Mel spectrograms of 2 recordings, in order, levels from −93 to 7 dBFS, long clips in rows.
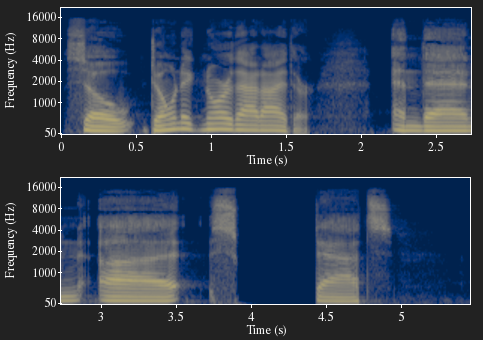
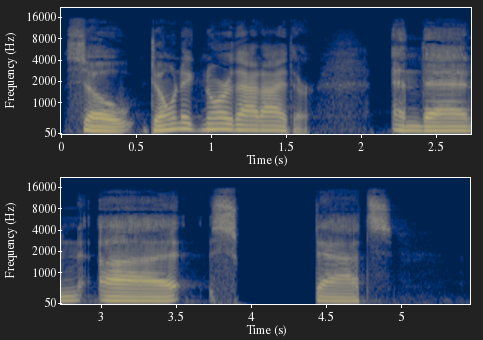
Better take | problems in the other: neither | audio cutting out; at 4 s for 0.5 s; the same in both

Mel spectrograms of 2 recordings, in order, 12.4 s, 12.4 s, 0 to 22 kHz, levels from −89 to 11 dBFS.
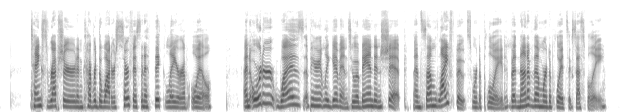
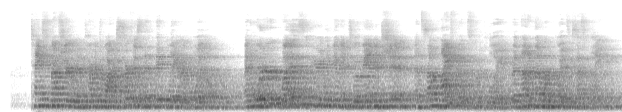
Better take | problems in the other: first | off-mic speech; far // room echo; strong; dies away in 2.9 s

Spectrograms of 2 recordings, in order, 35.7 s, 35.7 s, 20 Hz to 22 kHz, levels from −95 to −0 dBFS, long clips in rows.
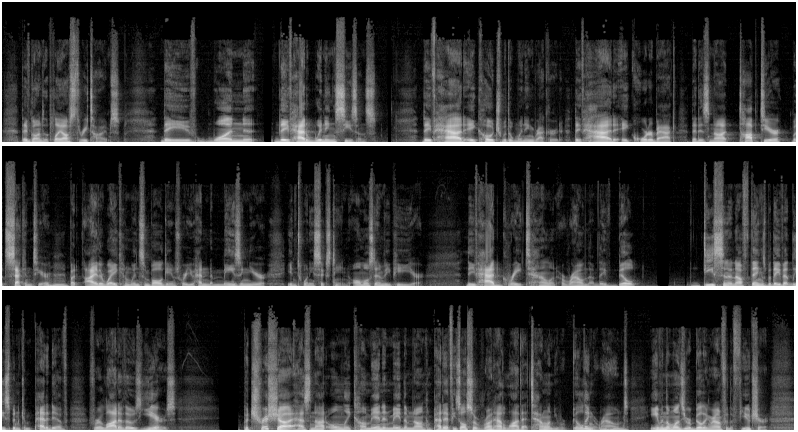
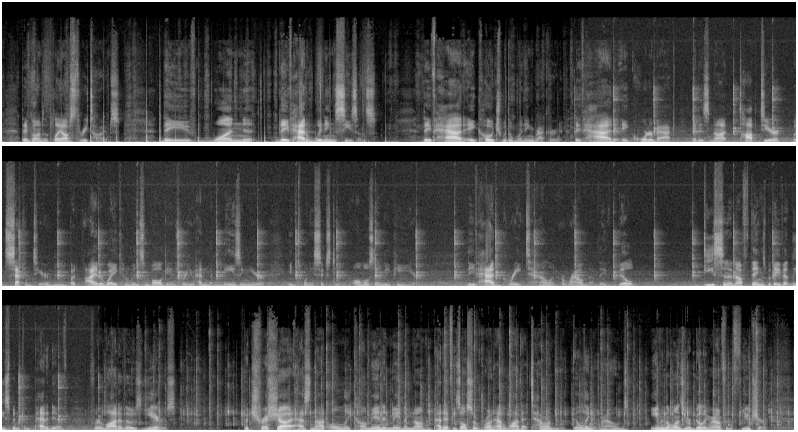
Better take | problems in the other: first | household noises; noticeable; throughout; 15 dB below the speech

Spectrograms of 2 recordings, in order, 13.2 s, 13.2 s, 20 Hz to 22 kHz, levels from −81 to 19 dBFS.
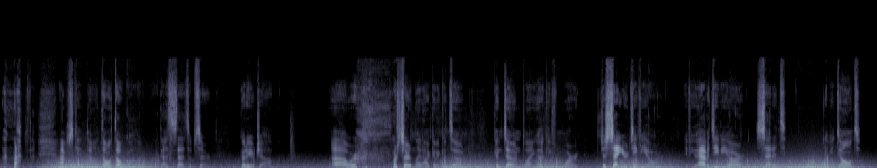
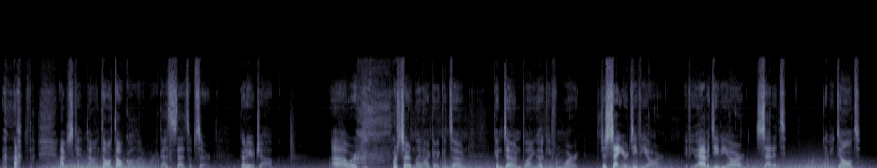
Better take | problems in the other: second | wind noise on the microphone; heavy; 4 dB below the speech; occasional gusts in the second

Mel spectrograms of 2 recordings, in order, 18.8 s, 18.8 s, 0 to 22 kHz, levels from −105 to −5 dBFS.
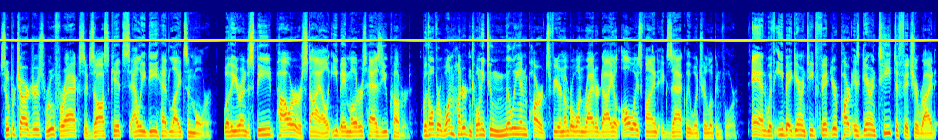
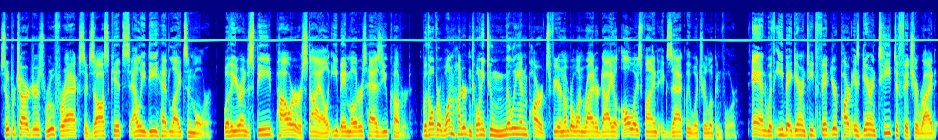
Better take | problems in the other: second | high-pitched whine; loud; throughout; 6.5 kHz, 5 dB below the speech; faint in the second

